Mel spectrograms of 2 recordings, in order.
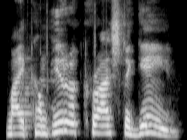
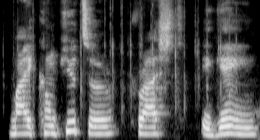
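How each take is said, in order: First: The T in computer is a soft flap. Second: The T in computer is a crisp T. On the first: The speaker calls it right. "Vous allez plutôt dire" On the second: The speaker calls it wrong. "au lieu de dire"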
